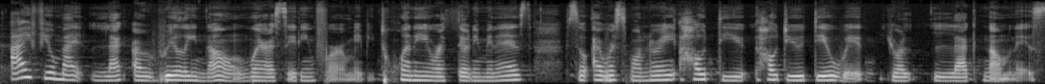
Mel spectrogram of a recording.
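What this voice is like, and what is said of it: Non-native English accent. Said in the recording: “I'm a foreigner. I have accent.”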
